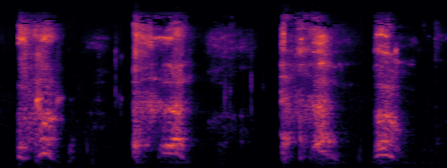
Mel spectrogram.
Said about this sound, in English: Hold on a second, I'll just cough and start.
